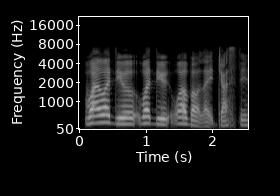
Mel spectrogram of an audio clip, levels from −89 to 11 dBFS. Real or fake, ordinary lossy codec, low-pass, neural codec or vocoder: real; none; 7.2 kHz; none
